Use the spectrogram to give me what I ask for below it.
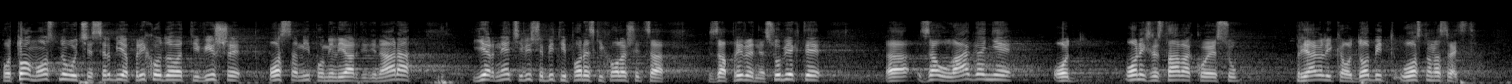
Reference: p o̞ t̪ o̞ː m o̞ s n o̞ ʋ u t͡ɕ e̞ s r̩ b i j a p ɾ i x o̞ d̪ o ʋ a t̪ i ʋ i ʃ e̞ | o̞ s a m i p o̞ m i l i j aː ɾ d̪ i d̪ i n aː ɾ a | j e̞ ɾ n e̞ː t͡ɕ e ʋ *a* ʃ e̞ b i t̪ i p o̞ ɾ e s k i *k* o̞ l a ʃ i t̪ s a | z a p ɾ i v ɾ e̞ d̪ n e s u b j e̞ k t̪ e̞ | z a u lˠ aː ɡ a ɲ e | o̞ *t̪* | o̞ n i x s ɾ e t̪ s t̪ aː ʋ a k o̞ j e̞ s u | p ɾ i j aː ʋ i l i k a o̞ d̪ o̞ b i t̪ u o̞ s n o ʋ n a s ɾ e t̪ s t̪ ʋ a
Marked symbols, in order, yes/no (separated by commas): no, no, no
